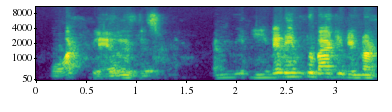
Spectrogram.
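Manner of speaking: usual speaking voice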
